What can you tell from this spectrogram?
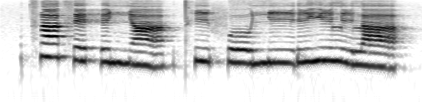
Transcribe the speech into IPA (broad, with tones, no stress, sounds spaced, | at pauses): t͡s ã˦ s e˨ h ɪ˨ ɲ ã˨ | tʰ i˨ f oː˨ ɲ iː˨ ɾ i˦ j i˦ l i˨ l a˨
